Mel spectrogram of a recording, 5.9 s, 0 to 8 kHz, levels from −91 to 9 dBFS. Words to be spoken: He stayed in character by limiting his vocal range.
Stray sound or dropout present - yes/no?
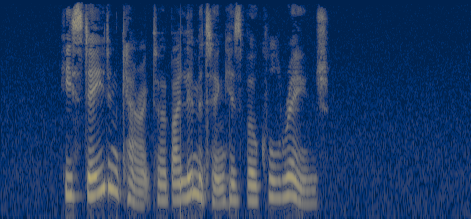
no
